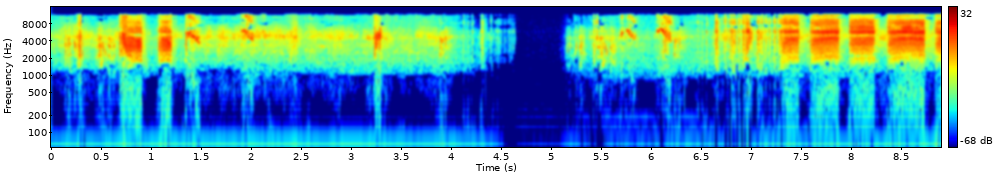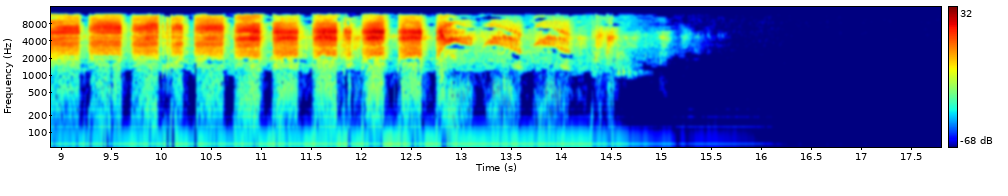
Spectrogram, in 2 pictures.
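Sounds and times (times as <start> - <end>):
swallow twittering with sharp high chirps: 0.0 - 4.0, 5.2 - 14.8.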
